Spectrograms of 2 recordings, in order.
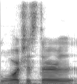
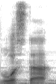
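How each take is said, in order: First: The word is said with all its spelled syllables. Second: The word is said in a shortened form. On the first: This is how the name is written. "Worcester is spelled Worcester" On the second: This is how people actually say the name. "everyone just says Worcester"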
